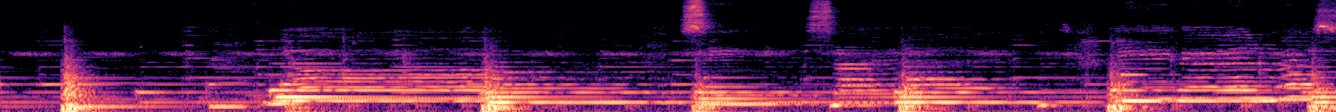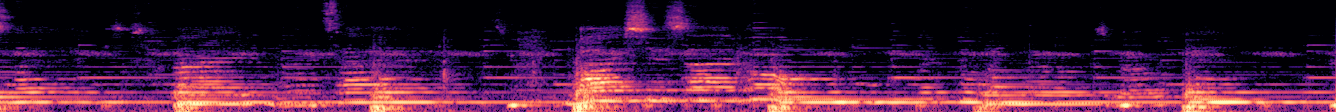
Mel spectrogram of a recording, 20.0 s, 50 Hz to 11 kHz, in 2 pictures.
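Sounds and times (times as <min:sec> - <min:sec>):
acoustic guitar strumming: 0:00.0 - 0:20.0
digital keyboard chords: 0:00.0 - 0:20.0
man and woman singing: 0:01.6 - 0:20.0.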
